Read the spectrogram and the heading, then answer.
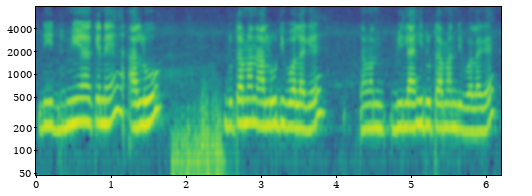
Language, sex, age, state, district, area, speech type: Assamese, female, 30-45, Assam, Sivasagar, rural, spontaneous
